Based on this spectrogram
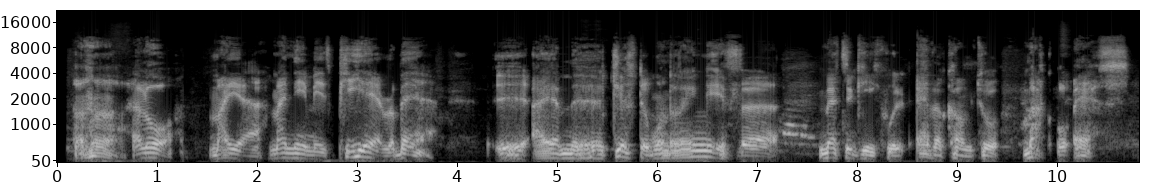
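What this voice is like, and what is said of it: Thick accent. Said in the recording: “Hopefully you can understand the thick accent ... That is awful.”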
